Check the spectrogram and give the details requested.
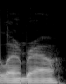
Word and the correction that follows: Löwenbräu: I'm not pronouncing that right. – Löwenbräu.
